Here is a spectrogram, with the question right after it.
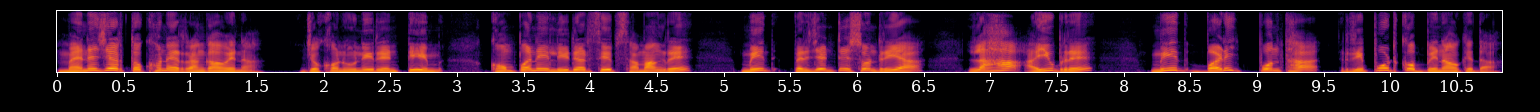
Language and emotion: Santali, angry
